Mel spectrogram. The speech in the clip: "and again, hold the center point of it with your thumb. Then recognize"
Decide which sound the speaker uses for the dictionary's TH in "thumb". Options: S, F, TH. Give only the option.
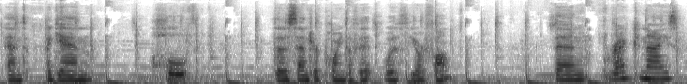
F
